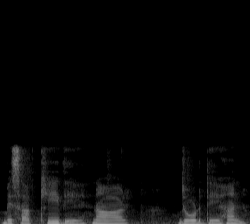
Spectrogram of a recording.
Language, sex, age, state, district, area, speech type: Punjabi, female, 45-60, Punjab, Jalandhar, rural, spontaneous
